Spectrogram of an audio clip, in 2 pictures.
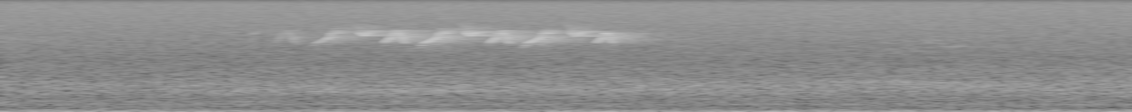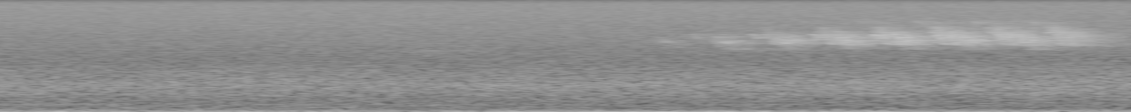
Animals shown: Ovenbird (Seiurus aurocapilla), Common Yellowthroat (Geothlypis trichas)

